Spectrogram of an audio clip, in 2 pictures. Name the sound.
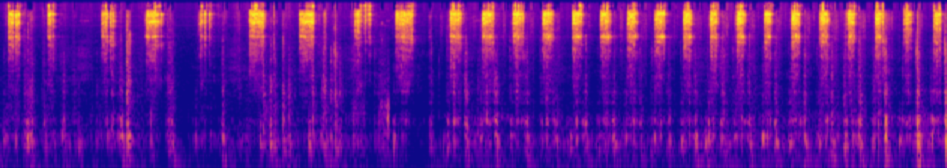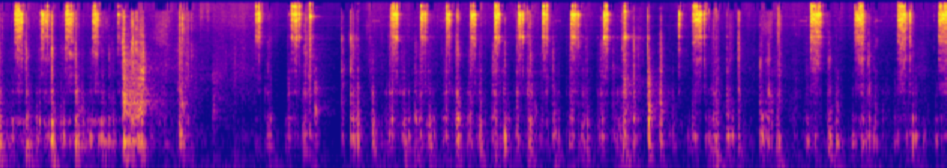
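tightening battery cables on a UTV solenoid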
